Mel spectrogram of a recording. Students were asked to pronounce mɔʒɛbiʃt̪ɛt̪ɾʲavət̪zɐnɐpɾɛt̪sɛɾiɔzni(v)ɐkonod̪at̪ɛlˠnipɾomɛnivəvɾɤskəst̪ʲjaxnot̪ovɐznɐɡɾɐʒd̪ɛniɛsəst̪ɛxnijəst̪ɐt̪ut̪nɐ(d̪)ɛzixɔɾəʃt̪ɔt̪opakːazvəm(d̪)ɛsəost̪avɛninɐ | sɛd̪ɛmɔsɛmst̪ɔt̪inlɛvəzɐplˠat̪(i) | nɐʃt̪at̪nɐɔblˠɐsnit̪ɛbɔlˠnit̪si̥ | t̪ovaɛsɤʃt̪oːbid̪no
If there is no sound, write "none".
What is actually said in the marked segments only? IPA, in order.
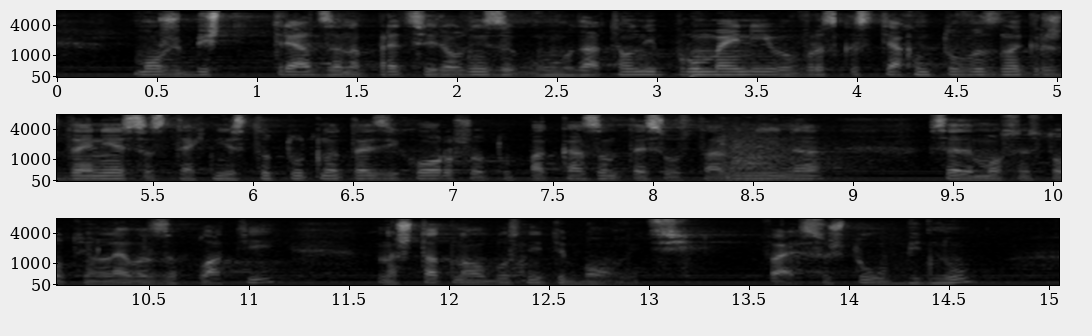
z, t̪, t̪, i

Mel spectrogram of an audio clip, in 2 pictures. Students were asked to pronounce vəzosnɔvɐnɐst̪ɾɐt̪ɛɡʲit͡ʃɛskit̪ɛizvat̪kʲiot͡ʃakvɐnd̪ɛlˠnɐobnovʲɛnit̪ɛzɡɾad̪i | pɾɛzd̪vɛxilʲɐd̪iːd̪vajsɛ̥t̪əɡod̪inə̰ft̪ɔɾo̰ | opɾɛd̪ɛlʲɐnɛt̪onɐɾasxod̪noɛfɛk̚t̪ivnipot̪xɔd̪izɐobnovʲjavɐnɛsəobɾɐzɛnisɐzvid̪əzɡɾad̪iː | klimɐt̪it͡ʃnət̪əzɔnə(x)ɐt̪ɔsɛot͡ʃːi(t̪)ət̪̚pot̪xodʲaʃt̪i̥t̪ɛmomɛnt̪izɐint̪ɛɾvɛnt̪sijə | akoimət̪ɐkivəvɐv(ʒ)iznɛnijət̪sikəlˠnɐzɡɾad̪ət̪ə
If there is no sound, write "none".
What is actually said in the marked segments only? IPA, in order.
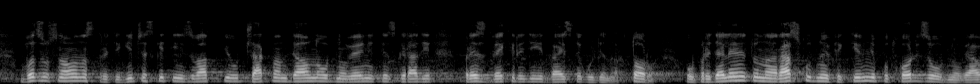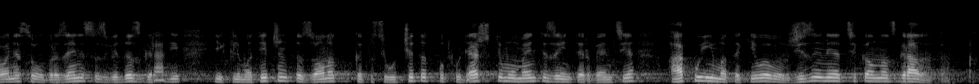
k, t̪, ʒ

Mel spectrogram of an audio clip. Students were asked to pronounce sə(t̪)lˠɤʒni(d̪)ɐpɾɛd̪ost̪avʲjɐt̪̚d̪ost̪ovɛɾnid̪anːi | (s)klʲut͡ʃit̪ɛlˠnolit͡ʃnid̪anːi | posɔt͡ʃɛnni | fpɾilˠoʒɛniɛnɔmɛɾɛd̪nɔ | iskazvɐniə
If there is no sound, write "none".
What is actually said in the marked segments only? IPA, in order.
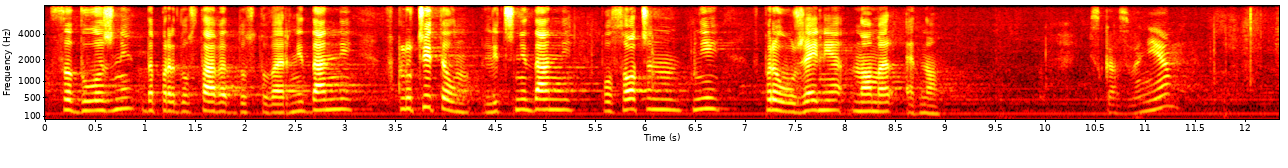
d̪, d̪, f

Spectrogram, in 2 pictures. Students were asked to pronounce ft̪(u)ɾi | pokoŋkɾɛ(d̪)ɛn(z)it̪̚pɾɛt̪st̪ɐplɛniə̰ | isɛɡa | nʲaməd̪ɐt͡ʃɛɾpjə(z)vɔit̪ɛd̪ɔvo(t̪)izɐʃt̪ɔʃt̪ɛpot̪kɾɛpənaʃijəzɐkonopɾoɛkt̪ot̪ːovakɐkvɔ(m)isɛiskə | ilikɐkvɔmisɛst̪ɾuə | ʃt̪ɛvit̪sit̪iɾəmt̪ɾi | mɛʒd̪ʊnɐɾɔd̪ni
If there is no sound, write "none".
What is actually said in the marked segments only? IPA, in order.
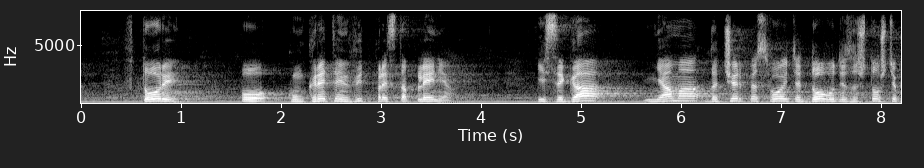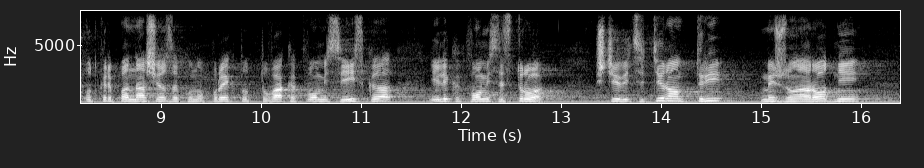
ɔ, t̪, v, s, d̪, m

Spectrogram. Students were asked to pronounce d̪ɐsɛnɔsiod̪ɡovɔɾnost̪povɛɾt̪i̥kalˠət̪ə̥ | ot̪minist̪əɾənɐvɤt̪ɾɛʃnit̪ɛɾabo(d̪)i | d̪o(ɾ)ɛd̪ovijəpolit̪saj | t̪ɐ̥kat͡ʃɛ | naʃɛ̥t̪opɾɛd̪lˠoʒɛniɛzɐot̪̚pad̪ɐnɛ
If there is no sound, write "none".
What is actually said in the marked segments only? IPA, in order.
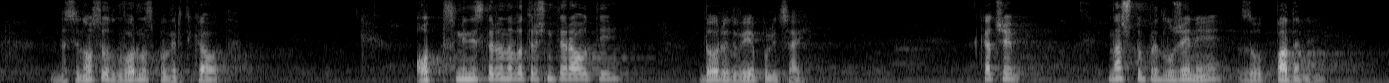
t̪, ɾ

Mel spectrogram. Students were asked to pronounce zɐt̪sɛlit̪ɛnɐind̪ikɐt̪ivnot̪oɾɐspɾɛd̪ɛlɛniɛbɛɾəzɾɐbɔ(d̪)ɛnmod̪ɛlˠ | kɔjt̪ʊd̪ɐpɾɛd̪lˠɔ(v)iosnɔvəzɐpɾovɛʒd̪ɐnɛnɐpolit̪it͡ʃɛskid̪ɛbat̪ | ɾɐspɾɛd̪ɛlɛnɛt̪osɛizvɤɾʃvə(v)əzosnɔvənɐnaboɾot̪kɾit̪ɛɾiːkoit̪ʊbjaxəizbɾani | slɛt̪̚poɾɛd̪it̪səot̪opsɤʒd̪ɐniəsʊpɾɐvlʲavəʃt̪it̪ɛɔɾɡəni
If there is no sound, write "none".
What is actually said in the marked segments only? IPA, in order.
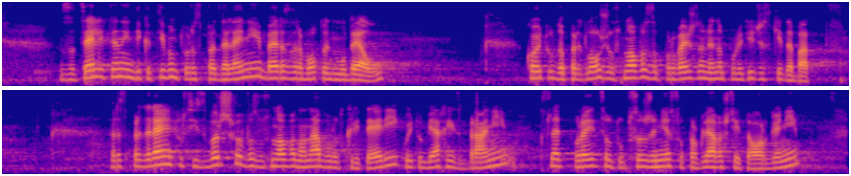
t̪, ʒ, v

